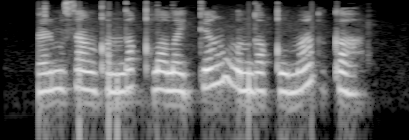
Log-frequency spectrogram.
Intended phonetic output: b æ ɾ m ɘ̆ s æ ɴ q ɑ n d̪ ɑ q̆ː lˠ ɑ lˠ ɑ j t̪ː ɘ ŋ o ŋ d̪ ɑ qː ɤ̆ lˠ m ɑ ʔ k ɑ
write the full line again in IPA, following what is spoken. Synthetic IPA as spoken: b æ ɾ m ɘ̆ s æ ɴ q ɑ n d̪ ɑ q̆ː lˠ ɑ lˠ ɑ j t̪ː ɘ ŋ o n d̪ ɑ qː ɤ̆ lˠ m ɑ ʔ k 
